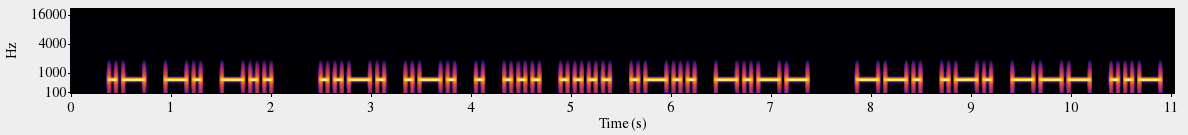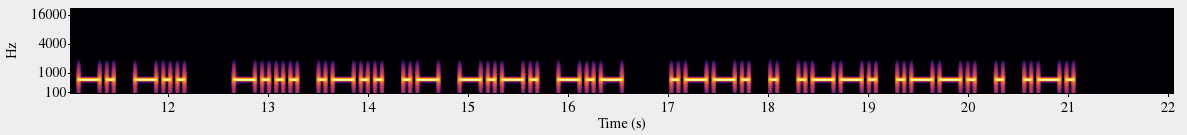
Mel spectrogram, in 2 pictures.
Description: Morse code, heard as a keyed tone, about 17 wpm, 700 Hz. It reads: AND FRESHLY GROUND BLACK PEPPER
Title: Sets of 5 Words Encore 17wpm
